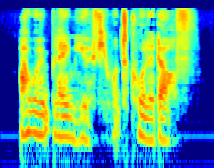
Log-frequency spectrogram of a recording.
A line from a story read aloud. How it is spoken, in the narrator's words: Jack said quietly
